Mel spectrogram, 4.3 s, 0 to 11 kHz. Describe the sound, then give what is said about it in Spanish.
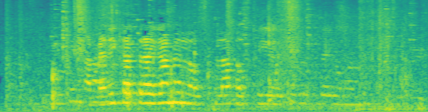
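Dishes and cutlery clatter and clink in a busy family restaurant kitchen at lunchtime, with indistinct voices talking over the steady clatter. “Es la hora del almuerzo y …, de 26 años, está ayudando en el restaurante de su familia”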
